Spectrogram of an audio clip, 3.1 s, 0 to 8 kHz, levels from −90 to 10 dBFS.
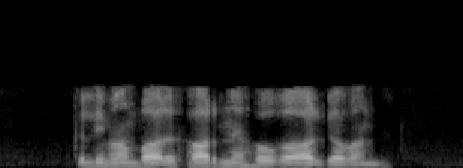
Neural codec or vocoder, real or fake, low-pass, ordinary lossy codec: autoencoder, 48 kHz, 128 numbers a frame, DAC-VAE, trained on Japanese speech; fake; 7.2 kHz; AAC, 16 kbps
